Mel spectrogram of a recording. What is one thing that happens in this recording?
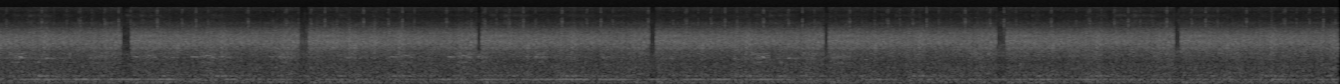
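Train wheels rumble and clack on the rails.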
